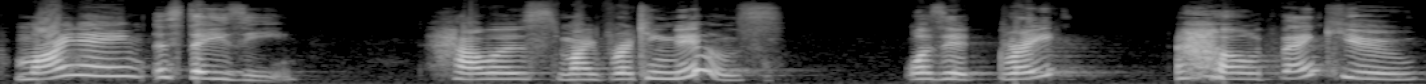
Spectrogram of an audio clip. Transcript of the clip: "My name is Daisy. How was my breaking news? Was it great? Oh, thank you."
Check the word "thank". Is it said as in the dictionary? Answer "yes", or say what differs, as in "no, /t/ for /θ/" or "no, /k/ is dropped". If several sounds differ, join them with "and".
yes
